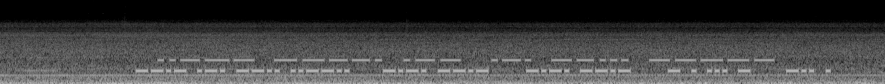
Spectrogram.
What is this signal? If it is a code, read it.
Morse code, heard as two keyed tones, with radio static and street noise. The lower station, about 31 wpm, 640 Hz: QRZ? CQ CQ TEST DE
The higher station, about 21 wpm, 1160 Hz: 29W R70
